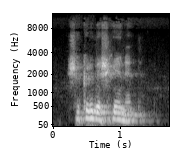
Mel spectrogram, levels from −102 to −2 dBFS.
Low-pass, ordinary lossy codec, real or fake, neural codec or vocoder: 10.8 kHz; Opus, 32 kbps; real; none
